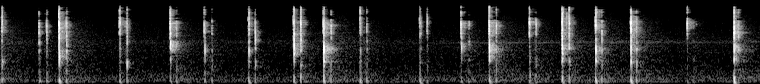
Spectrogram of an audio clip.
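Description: A white slim plastic computer keyboard, held at an angle, is tapped and typed on with fingertips and nails. Its sharp, bright plastic clicks come in an uneven rhythm, some in quick doubles, and each dies almost instantly in a quiet space with little low end.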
